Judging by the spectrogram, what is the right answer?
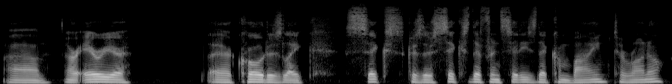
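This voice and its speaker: In a podcast studio with no echo, an Afghan mixed martial arts fighter in his twenties is the guest in a casual interview. His voice is fairly low, and he speaks calmly and reflectively, halting often with pauses and fillers.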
